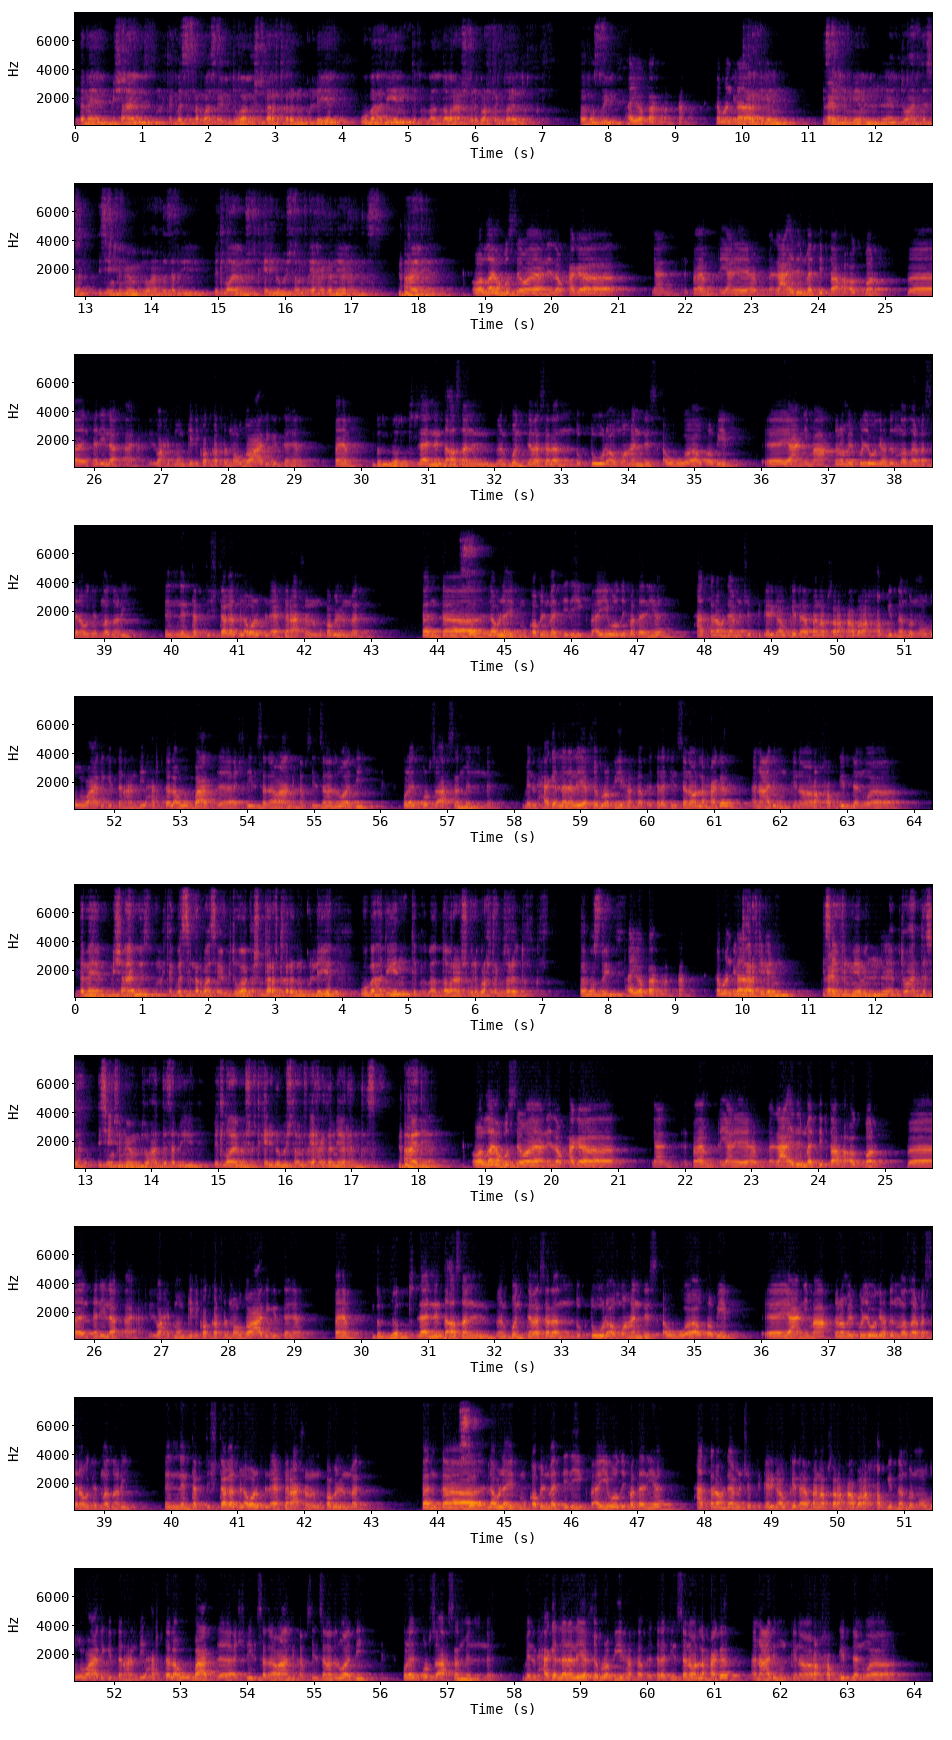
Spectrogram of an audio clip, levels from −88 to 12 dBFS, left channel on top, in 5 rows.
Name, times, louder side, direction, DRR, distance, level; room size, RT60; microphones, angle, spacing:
voice 1, 0.1-3.9 4.3-6.8 7.6-8.0 9.9-10.6 11.2-14.7 14.9-17.3 17.8-18.3 30.2-30.6 44.5-44.6 57.1-57.3, right 1 dB, 80° right, 4 dB, 4.1 m, -25 dB
voice 2, 8.3-9.2 9.6-10.2 11.2-11.5 17.7-18.0 18.8-21.0 21.5-24.9 25.3-29.2 29.6-29.9 30.8-35.6 36.1-39.4 39.9-43.0 43.8-47.5 47.9-55.8 56.3-57.7 58.1-63.7, right 2 dB, 30° right, 4 dB, 1.7 m, -25 dB
26.0 x 18.0 x 6.1 m, 0.99 s
head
